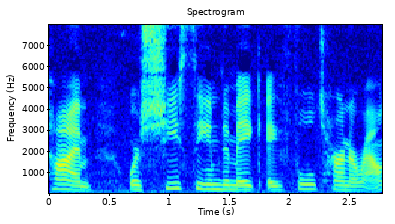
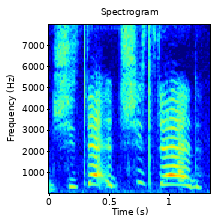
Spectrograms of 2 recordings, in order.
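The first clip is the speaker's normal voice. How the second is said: screamed again, much higher and louder; hysterical repeating; 12 semitones higher, 9 dB louder, slower than usual. Retold or imitated. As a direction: wail it over and over like a mother in shock. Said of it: "She just kept repeating over and over again".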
